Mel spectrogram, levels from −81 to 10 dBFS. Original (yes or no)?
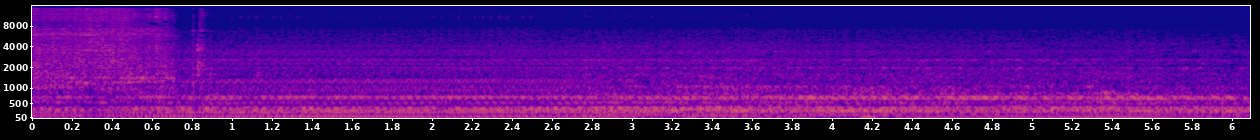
yes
